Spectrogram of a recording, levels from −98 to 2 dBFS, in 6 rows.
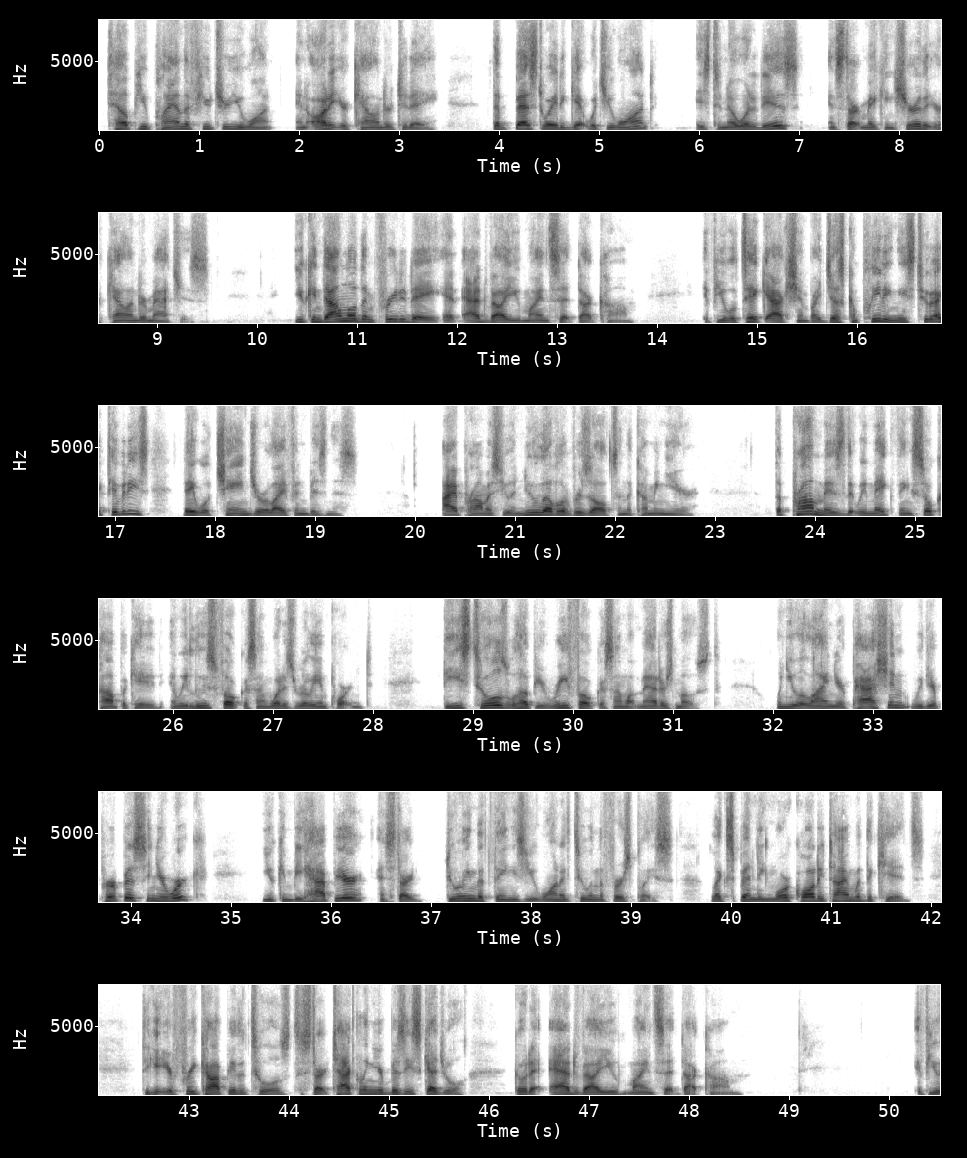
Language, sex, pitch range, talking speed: English, male, 115-150 Hz, 185 wpm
